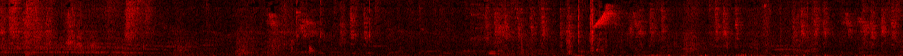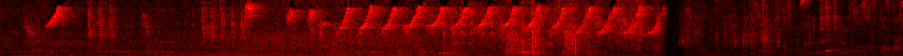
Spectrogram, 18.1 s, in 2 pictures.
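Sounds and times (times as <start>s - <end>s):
bird chirping: 10.9s - 15.7s.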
